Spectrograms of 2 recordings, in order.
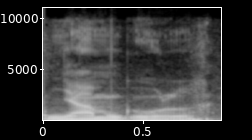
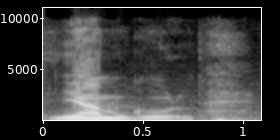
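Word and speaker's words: Nyamgul: My name is Nyam Ghoul. Somebody said, spell that name all the time when you come. Okay, it's Nyam Ghoul.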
